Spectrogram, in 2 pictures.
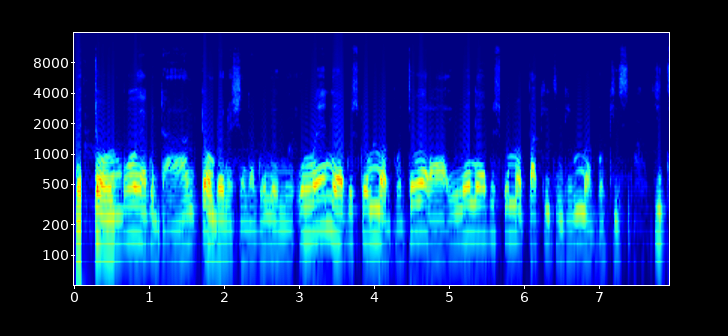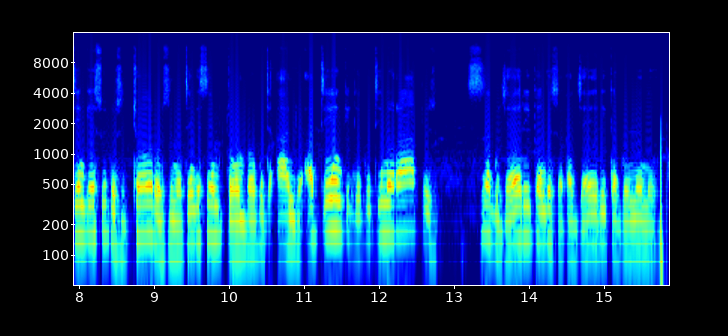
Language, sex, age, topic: Ndau, male, 18-24, health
